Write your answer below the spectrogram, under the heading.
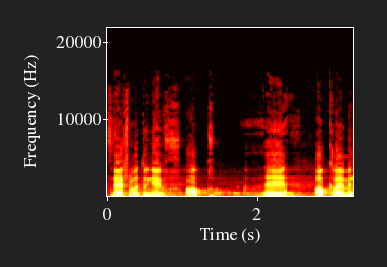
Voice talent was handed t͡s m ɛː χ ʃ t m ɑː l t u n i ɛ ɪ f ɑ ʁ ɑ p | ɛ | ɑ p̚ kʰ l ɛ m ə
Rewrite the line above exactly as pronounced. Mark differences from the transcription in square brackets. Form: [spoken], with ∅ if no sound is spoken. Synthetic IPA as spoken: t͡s [n] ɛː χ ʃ t m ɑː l t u n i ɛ ɪ f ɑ [χ] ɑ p | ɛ | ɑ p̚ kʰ l ɛ m ə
